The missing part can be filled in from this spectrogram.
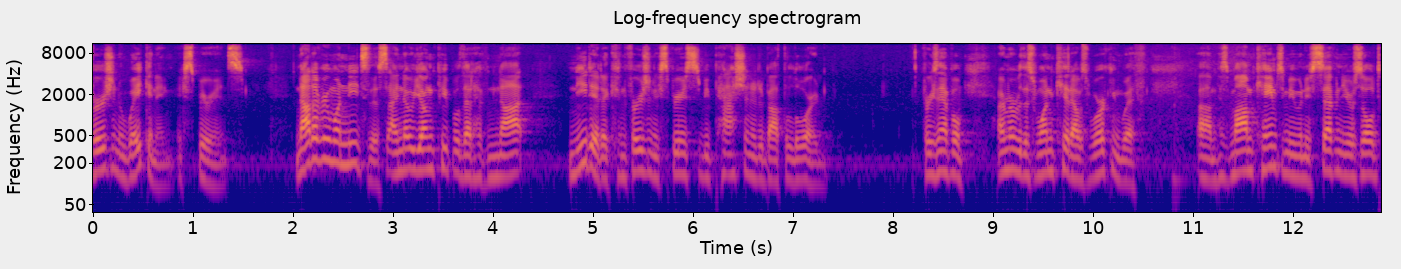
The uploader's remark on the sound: Talk given at the Catholic Homeschool Conference on June 9, 2023.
